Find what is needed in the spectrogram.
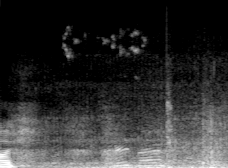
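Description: Voices: a short spoken "nice" at the start, then other people talking more faintly, over a steady low rumble.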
